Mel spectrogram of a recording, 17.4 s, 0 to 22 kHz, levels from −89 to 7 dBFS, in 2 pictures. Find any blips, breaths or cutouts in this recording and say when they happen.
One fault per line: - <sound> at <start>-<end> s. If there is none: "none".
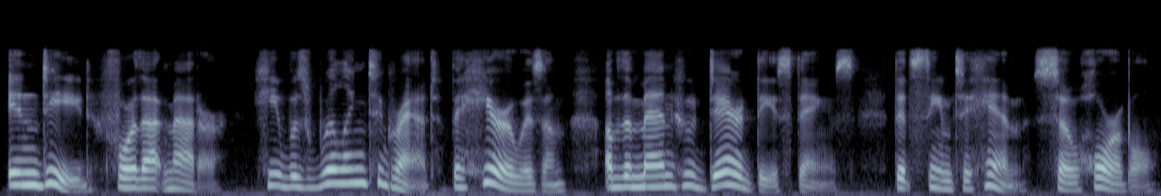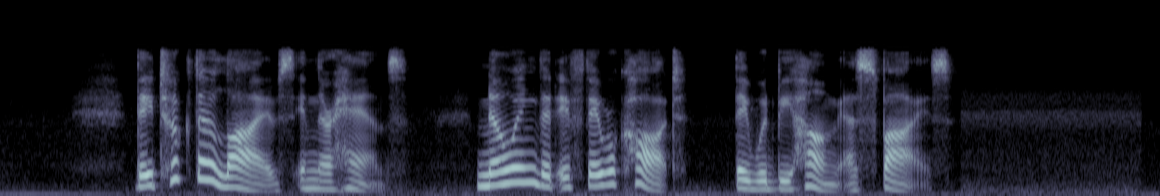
none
